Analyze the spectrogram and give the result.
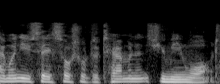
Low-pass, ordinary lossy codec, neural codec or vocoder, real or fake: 7.2 kHz; MP3, 32 kbps; none; real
